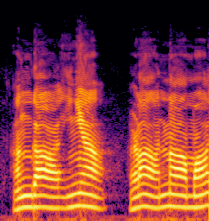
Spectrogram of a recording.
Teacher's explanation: इसका शुद्ध उच्चारण, क्योंकि ये अनुनासिक, नासिक के वर्ण है ना, अंगा, इया, णा, ना, मा, ये क्या है, नासिका से बोले जाते हैं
